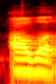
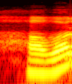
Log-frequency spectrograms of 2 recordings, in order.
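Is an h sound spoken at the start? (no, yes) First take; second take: no; yes. First: The word begins with a vowel, no h. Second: The word begins with an h sound. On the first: The speaker calls it right. "ये आवर होता है, एच इसमें silent होता है" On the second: The speaker calls it wrong. "ये हवर नहीं होता"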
